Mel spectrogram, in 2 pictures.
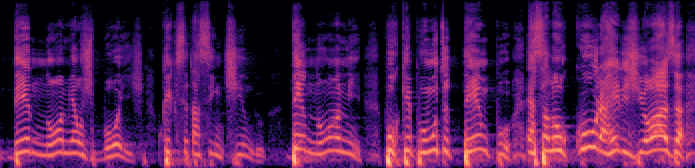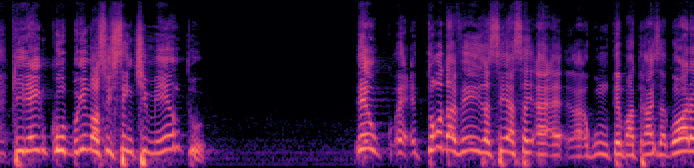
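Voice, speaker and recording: At a live church service, a man preaches as pastor, moving from low, confiding talk to shouted pleas.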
